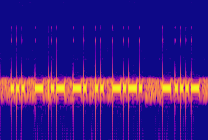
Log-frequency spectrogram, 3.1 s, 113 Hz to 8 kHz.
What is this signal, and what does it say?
Morse code, heard as a keyed tone, about 28 wpm, 550 Hz. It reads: STANIC <BT>
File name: Archiv / CUC181 / ok1fhi cul181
